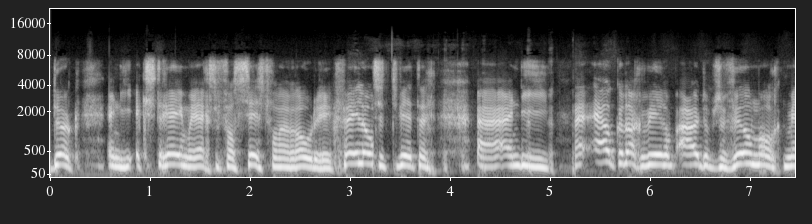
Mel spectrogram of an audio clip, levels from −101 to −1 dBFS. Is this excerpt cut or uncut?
cut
